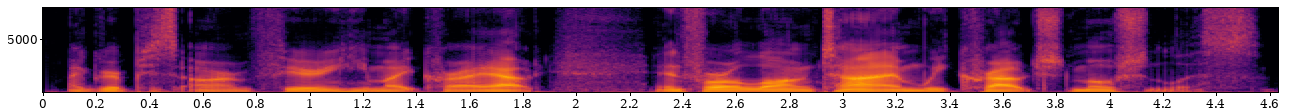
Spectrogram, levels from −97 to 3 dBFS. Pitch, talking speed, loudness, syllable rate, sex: 95 Hz, 220 wpm, -21 LUFS, 5.5 syllables/s, male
